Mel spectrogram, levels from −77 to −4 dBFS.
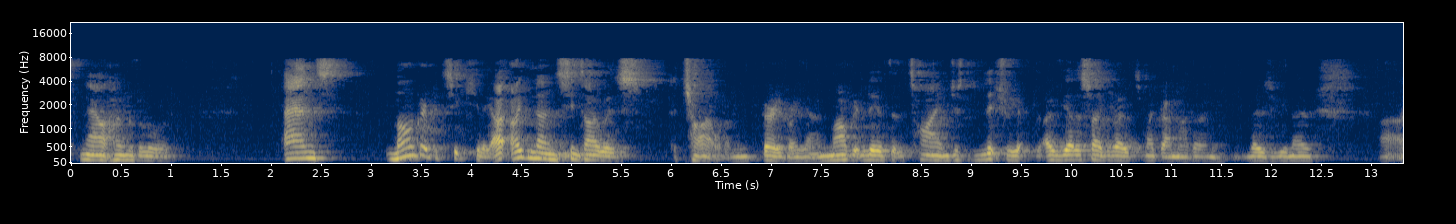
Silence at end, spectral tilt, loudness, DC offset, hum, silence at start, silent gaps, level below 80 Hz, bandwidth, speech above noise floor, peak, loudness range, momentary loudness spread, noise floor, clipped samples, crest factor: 0 s; -5 dB/octave; -25 LUFS; under 0.1%; none; 0 s; none; -68 dBFS; 8 kHz; 36 dB; -6 dBFS; 3 LU; 12 LU; -61 dBFS; under 0.1%; 20 dB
